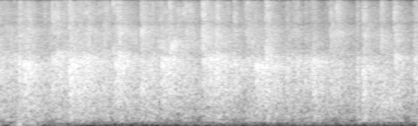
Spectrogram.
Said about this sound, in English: I think we should give our terrific panel a round of applause for their sharing their perspective this afternoon.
